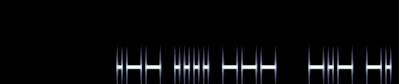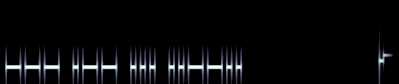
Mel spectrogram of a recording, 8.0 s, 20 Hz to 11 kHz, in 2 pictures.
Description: Morse code, heard as a keyed tone, about 25 wpm, 700 Hz. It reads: WHO KNOWS?
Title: A Sound Of Thunder 25wpm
